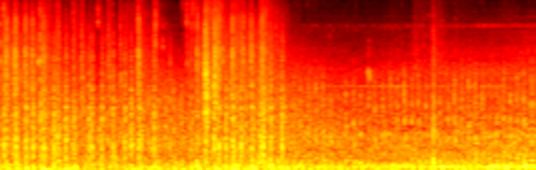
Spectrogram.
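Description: Machine gun fire in a first-person shooter game, a loud continuous rattle of rapid bursts over a steady engine-like drone, with no talk.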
